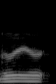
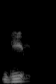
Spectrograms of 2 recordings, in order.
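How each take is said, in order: First: An R sound follows the first G. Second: No R sound follows the first G. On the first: The speaker calls it wrong. "I sometimes stumble over it and go Greer" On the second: The speaker calls it right. "I'm just going to say Gear"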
